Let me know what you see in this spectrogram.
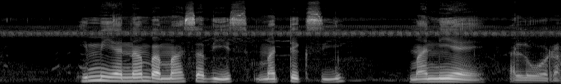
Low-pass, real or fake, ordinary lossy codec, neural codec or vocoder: none; real; none; none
